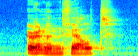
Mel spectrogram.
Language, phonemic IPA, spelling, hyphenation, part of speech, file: Dutch, /ˈʏr.nə(n)ˌvɛlt/, urnenveld, ur‧nen‧veld, noun, Nl-urnenveld.ogg
- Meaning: urnfield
